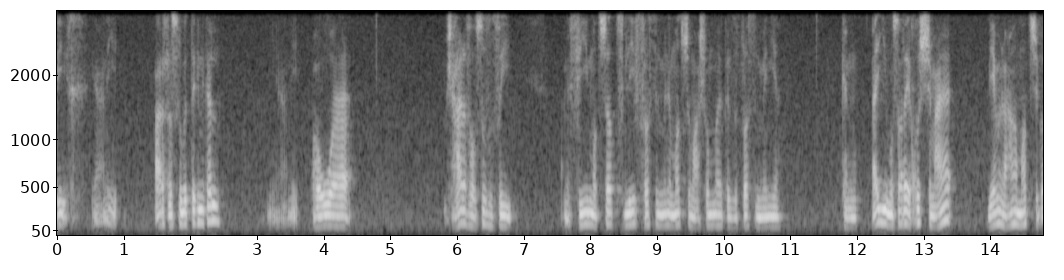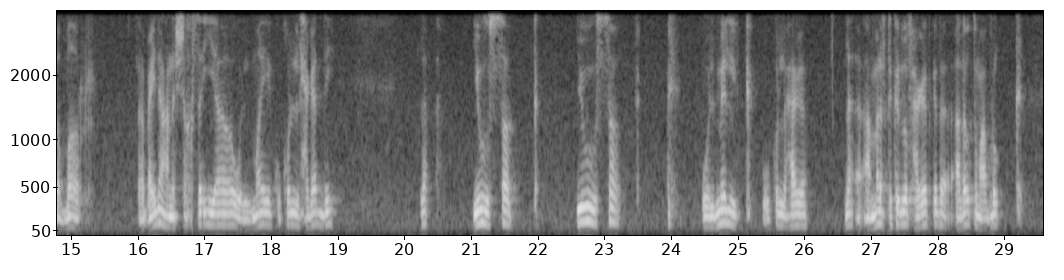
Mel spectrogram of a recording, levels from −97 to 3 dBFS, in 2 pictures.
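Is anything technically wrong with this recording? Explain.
No, nothing is technically wrong with this speech. It has come through a call path that leaves nothing above 4 kHz, a narrowband sound that fits G.711 A-law at 64 kbps.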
